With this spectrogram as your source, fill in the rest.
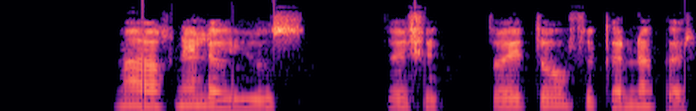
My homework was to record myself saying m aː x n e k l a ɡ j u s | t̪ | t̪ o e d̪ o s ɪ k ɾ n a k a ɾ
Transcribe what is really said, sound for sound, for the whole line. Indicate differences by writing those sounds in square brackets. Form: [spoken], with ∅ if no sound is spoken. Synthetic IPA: m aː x n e [∅] l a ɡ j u s | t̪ | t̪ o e [t̪] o [f] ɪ k ɾ n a k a ɾ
